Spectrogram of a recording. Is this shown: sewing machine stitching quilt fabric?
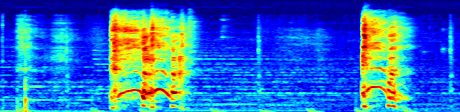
no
